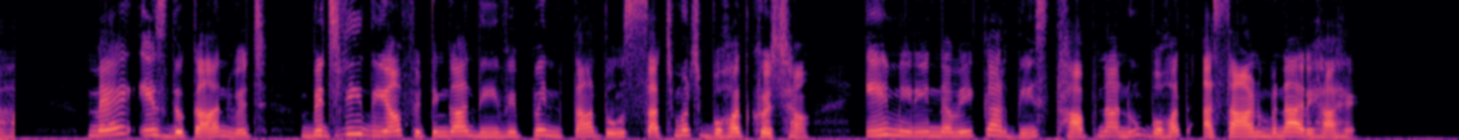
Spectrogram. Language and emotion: Punjabi, happy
